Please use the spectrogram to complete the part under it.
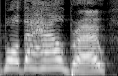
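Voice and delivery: high, loud disbelief; loud, high-pitched mock alarm; shocked exclamation. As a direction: re-enact being stunned and indignant. Acting out shock at bank shutters.

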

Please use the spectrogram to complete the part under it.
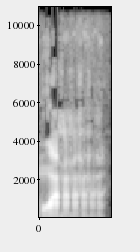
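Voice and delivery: low, quiet evil cackle; mad scientist laugh. Pretend. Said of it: "risa de científico loco".

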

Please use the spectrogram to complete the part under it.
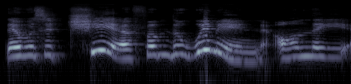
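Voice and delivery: ordinary delivery

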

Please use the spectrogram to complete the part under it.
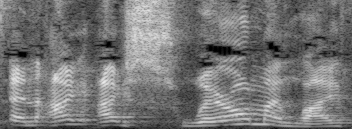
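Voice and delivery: ordinary talk, nothing marked

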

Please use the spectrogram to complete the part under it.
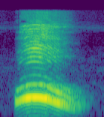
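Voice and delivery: high, loud release after tears; loud whoop of release. Real, not acted. Daughter shakes off her grief for mother, loud whoop. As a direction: let out a loud woo to shake off the feeling. Catching breath after emotional moment.

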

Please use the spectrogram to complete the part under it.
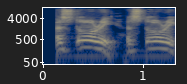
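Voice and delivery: put-on high, eager children's call; children crying out. A narrator's reading. Children begging the fat man for a story, crying out. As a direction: pitch it up like clamouring children. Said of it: "cried the children".

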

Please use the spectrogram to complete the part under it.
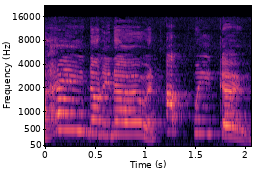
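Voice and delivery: put-on high, loud sing-out from the old lady; jubilant shout. A narrator's reading. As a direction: whoop it out merrily. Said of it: "she shouted".

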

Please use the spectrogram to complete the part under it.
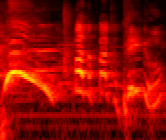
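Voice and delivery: high, loud whoop; cheer. Real, not acted. Comic cheering the cartoon Pingu with a high loud whoop. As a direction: whoop with glee. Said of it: "cheering Pingu".

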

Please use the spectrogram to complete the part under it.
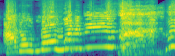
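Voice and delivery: loud, high, slow, tearful shout; panicked wail. Retold or imitated. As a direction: cry it out in helpless mock panic. Acts out panic at forgetting name.

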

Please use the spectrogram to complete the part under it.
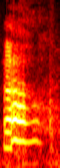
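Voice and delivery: sharp high yelp of pain. Real, not acted. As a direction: yelp out suddenly. Sudden pain in game.

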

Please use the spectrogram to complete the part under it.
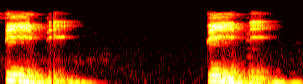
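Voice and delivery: "titi" said slowly in Mandarin tones; Chinese word. Shown as a demonstration. Teacher teaching the word for younger brother. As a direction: model "titi" carefully. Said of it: "decimos titi".

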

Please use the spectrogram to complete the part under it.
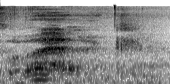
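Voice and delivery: hushed shocked whisper; startled whisper. Real, not acted. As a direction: whisper it, caught off guard. Startled by something in yard.

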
